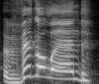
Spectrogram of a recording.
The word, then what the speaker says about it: Vigeland: ideas folks Democrats not serious people meanwhile Emma vigeland correct way to pronounce her name scoop Schumer open to dumping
